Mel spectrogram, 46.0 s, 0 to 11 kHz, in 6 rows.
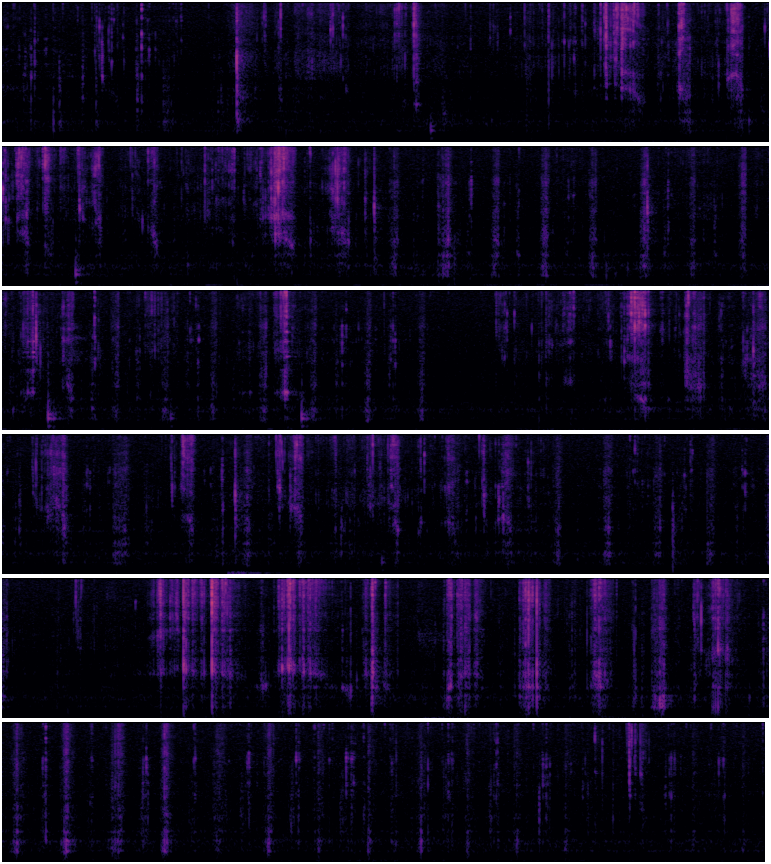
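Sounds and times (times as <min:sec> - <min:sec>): chewing and crunching food: 0:00.0 - 0:45.9.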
